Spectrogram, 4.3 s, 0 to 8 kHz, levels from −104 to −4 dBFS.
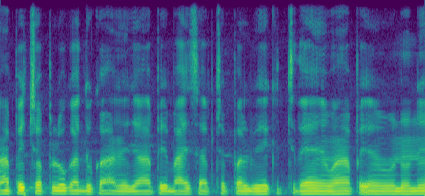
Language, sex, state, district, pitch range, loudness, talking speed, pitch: Hindi, male, Himachal Pradesh, Shimla, 110-115 Hz, -19 LUFS, 240 wpm, 110 Hz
